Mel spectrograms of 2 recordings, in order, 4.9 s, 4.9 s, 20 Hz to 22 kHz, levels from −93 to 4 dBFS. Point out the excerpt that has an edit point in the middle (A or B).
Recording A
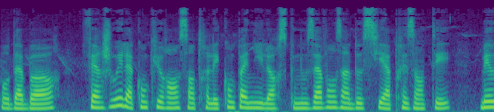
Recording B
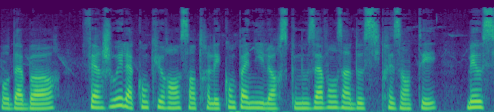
B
